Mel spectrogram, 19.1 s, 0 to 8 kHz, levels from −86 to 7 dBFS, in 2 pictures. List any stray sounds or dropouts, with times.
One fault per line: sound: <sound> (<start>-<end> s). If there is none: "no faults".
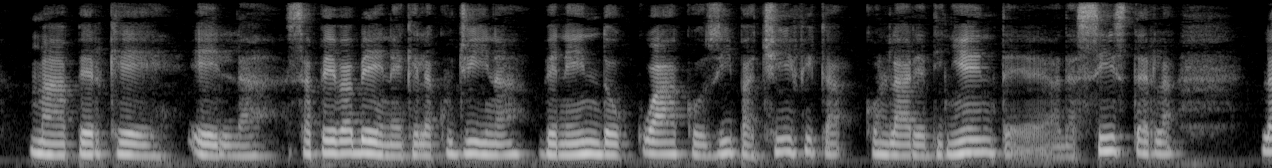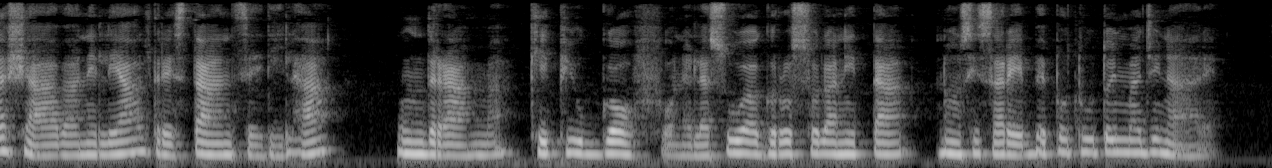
no faults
